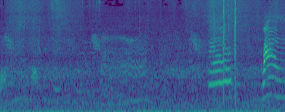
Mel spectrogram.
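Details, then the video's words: Loud meowing from a calico cat that seems to want to say something: two short rising meows near the end after a stretch of low rumbling background noise. "Calico Cat Meowing Loudly Wants To Tell Me Something"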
